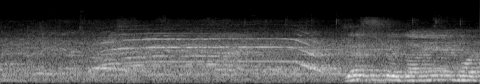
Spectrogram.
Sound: audience cheering

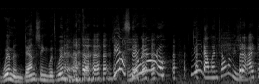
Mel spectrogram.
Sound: laughs

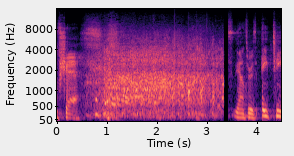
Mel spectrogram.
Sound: audience laughs

